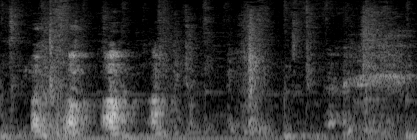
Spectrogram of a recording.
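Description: A woman laughing, a few short quick bursts in a row, heard from across a small room.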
